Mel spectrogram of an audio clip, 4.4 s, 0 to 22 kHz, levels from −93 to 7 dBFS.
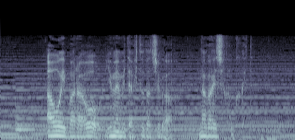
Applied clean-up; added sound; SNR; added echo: none; Bowed string instrument + Walk, footsteps; 14 dB; none.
